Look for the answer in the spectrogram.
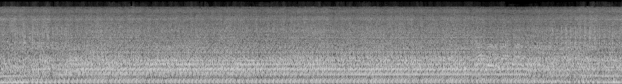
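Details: Abandoned 1993 Ford F150 after sitting 14 years, while sticky injectors are heated: uneven, loping idle with a ragged beat that steadies a little; dead or stuck injectors are not firing, and it smooths out quite a bit.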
